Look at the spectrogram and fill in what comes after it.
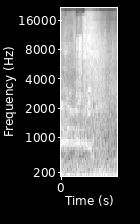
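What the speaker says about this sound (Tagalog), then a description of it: "Reloading. Reloading." Weapon reloading in Left 4 Dead 2 on the Cold Stream Memorial Bridge level: a brief mechanical clack and creak of a gun being reloaded, close and moderately loud, with no talk.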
